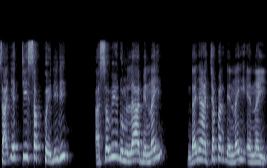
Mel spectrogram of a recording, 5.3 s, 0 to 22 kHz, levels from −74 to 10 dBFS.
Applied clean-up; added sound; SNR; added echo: none; none; none; none.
